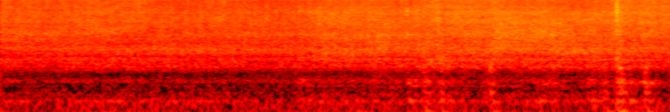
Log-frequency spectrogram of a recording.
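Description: Turmeric, chilli and cumin powder sizzling in hot oil with chopped tomato and whole garlic, a close, steady broadband hiss that swells slightly partway through, with no voices.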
